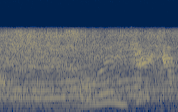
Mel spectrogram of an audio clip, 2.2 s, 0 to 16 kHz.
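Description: Several 1/10-scale electric radio-control F1 race cars' motors whining together as they race, their pitch rising and falling as they accelerate and brake, with one whine sweeping up and back down about a second in.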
